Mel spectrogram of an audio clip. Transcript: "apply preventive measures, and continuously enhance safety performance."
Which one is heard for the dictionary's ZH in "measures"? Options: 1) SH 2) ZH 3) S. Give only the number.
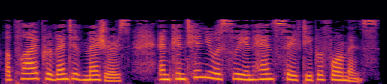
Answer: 2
